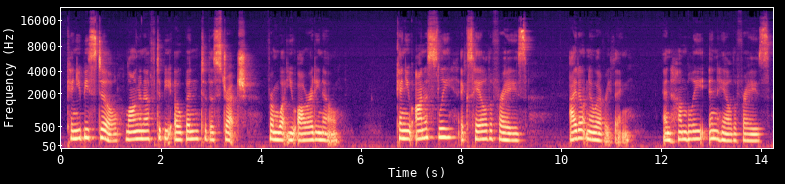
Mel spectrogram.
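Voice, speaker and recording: Slow, mellow woman leading meditation. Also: on the low side. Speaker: guided meditation narrator. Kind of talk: scripted reflective meditation narration.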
